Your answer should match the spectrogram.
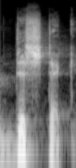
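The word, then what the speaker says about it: distich: A dishtic is two line, or dishtic is actually how it's pronounced.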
